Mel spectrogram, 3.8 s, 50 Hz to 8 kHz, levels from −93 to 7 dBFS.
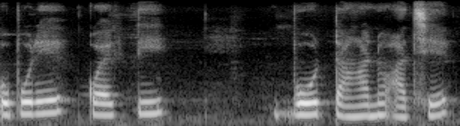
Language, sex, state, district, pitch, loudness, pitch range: Bengali, female, West Bengal, Alipurduar, 240 Hz, -16 LUFS, 230-255 Hz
